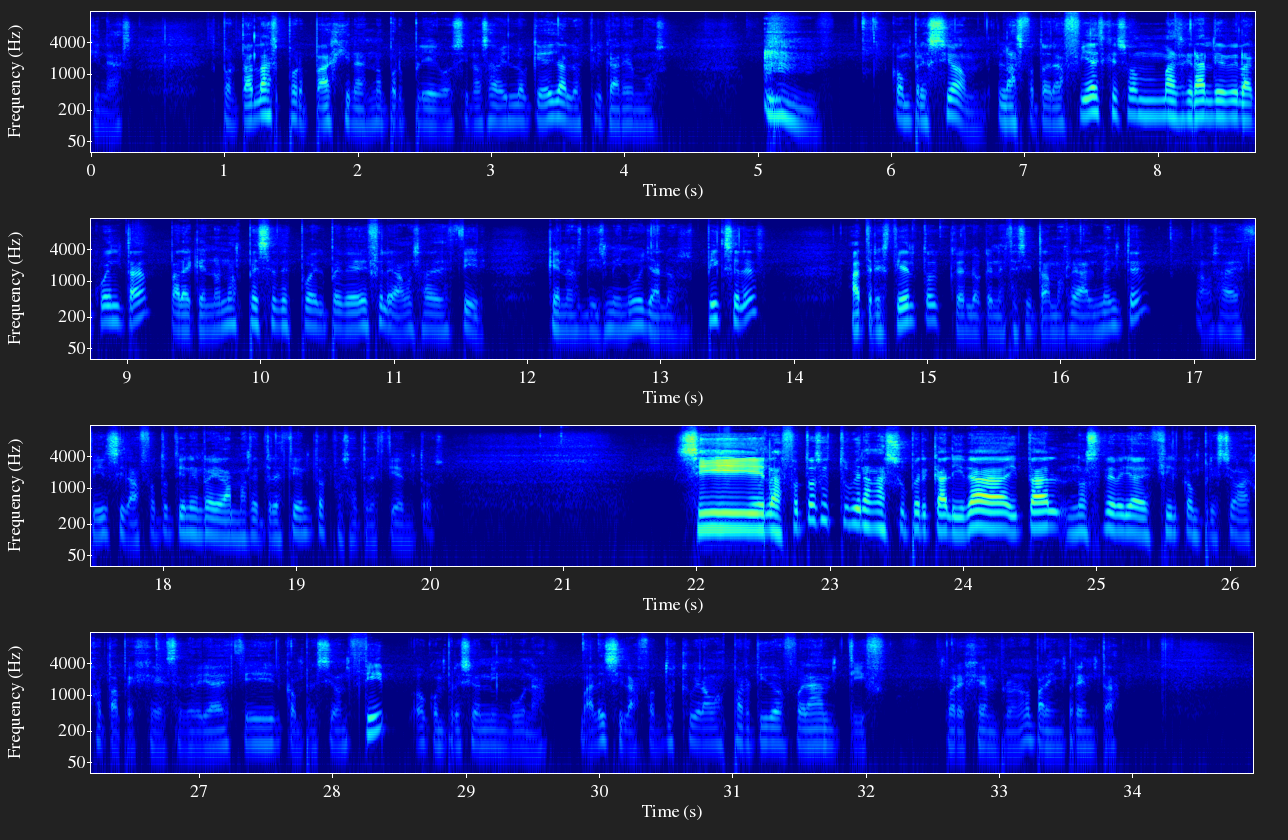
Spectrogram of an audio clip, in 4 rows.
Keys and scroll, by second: 16.6 3, 17.0 0, 21.8 3, 22.4 0.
